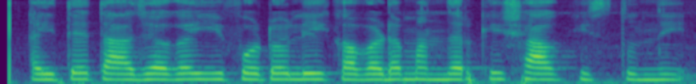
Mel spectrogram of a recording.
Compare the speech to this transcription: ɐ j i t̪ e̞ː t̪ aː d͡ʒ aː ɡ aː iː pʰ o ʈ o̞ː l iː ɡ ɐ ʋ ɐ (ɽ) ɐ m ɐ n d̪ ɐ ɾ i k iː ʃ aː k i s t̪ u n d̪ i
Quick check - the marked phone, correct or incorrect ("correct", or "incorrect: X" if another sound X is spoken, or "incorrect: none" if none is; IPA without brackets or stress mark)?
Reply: correct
